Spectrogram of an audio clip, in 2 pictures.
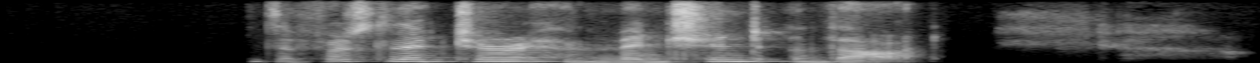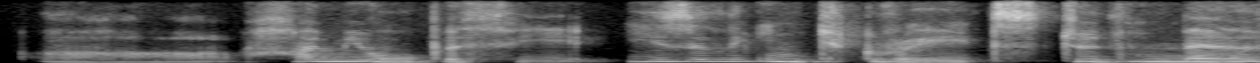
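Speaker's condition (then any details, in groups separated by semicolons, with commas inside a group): No condition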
